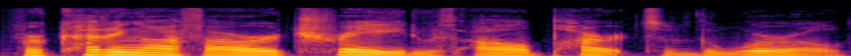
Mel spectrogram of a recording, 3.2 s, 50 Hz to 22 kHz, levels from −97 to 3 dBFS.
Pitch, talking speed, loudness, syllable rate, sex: 130 Hz, 205 wpm, -15 LUFS, 4.2 syllables/s, male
